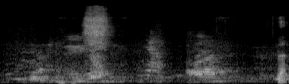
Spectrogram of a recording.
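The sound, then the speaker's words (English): A single sharp sneeze bursts out near the start, loud and hissy, while a man keeps talking around it. “God bless you.”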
